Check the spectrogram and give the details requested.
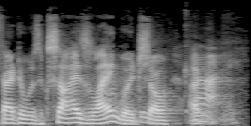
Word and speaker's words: chi: So Kai, right? X is Kai. Um Kai O omega like Right. Uh let's see. Is that uh that's Greek. Well, anyways, it was but but but it's not Kai.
